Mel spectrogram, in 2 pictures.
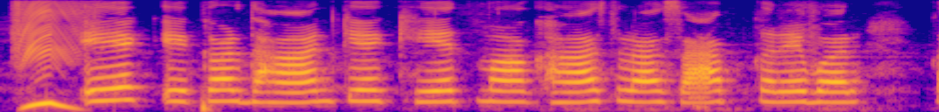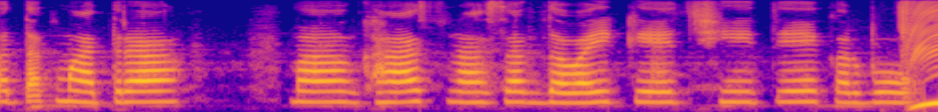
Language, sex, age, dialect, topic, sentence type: Chhattisgarhi, female, 18-24, Eastern, agriculture, question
